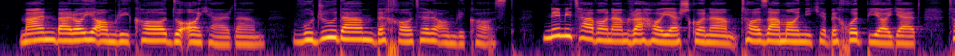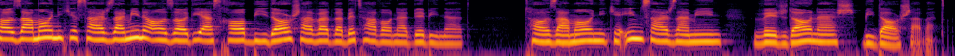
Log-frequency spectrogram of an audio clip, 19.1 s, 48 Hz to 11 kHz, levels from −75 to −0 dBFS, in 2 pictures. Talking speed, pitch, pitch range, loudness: 120 wpm, 210 Hz, 190-230 Hz, -15 LUFS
